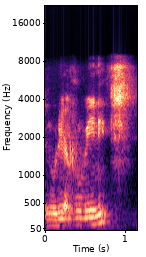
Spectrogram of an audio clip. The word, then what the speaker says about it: Nouriel Roubini: nouriel roubini nouriel roubini así lo pronuncia nuriel rubini también habló con mucha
